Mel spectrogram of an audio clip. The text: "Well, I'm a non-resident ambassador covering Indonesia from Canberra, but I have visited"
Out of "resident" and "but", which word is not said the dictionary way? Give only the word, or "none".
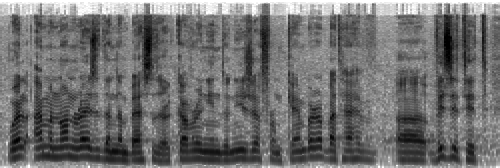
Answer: none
